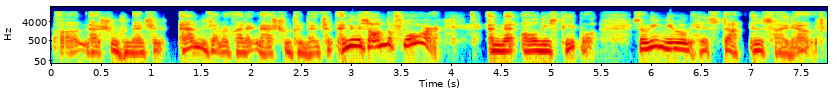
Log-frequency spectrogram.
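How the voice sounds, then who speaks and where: Here a man talks at a fairly quick pace. His fairly high pitch moves in very wide swings. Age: 70s. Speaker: fantasy author. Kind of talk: interview. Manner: halting.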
